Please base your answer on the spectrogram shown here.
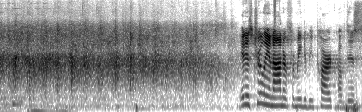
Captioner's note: applause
